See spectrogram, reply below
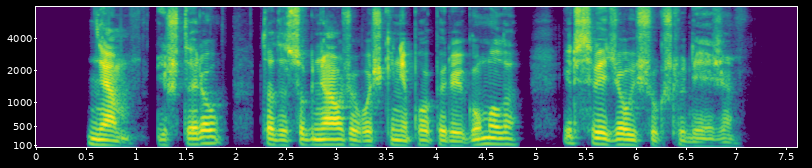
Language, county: Lithuanian, Alytus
